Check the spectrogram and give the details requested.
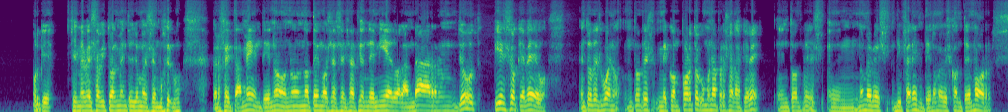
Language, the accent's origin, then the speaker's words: Spanish; A Coruña, Galicia, Spain; Igual en Madrid también, si nosotros somos de Coruña, es difícil que metamos gente en una sala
